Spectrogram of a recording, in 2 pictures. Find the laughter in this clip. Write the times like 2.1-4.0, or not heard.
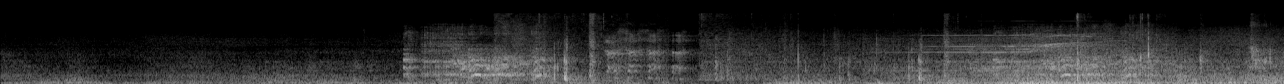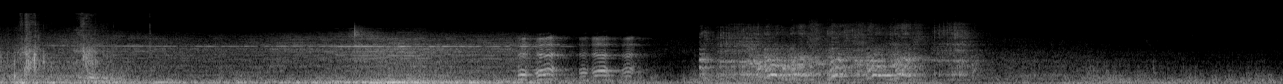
6.0-6.9, 13.6-14.3, 18.0-19.2.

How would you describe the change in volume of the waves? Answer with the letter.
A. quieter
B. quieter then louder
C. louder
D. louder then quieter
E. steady
D.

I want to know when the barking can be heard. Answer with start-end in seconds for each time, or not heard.
4.0-5.5, 9.9-11.6, 19.8-22.6.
